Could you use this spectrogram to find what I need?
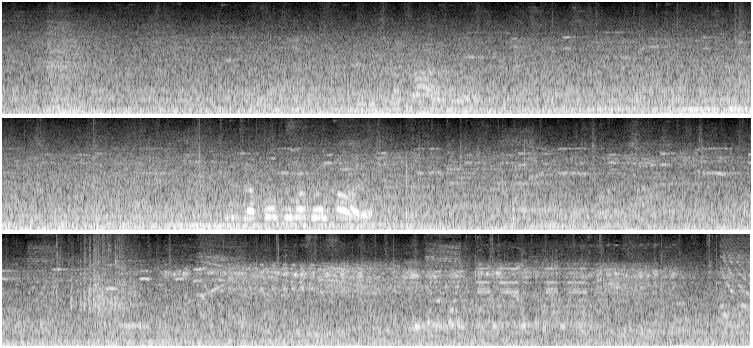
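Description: People chatter in the distance outdoors.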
